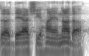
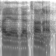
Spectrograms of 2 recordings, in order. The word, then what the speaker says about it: Hayagatana: And some Danzanru practitioners may be looking at this and saying, isn't this pronounced Dayashi Hayanada? Well, that's the way it's traditionally said, but the correct way of saying this is Hayagatana.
